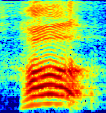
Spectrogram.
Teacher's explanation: फुफ्फुसात जेवढी हवा असेल ती बाहेर फेकल्या जाते म्हणजे मोठ्या प्रमाणात हवा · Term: महाप्राण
